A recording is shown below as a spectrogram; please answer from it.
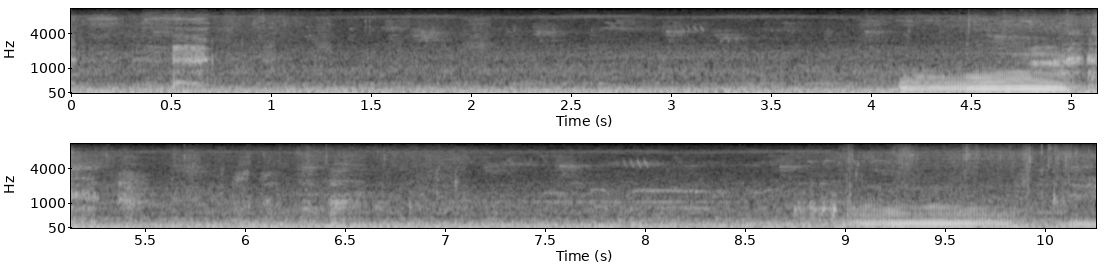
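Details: A young pet dog kept in the home lets out two drawn-out, low, harmonic whining growls, one near the middle and a shorter one at the end, against a steady low background hum.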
